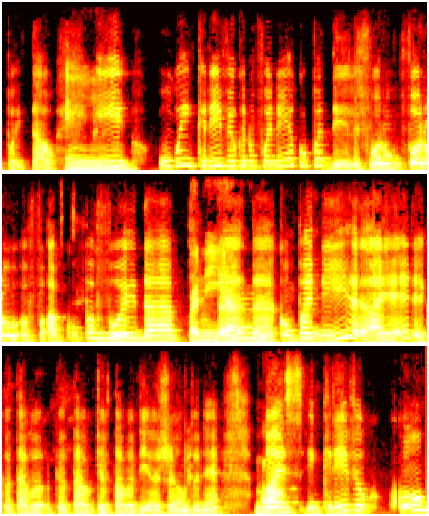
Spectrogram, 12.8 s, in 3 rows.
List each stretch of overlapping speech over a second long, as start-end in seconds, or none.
5.1-6.9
